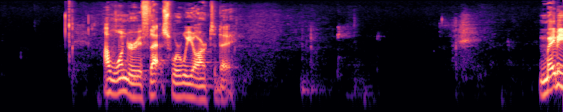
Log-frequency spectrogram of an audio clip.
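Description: A middle-aged man preaches with feeling into a microphone, heard in a large room.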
